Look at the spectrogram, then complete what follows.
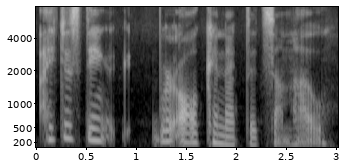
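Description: A woman's voice: mid-range voice, lively intonation, unhurried, warm tone, dry recording. A woman from the Netherlands with a Dutch accent, Dutch as her first language, speaking frankly as an interview guest in casual chat.

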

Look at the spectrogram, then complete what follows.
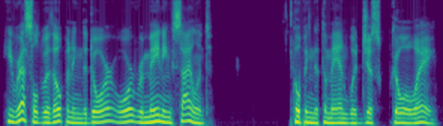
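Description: A man's voice: mid-range voice, fairly even intonation, moderate pace, a little mellow, dry recording, studio quality. A man reading his own fiction audiobook as a scripted narration.

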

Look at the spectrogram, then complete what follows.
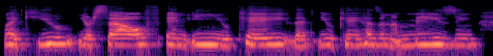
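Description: A woman from Brazil with a Brazilian Portuguese accent, a psychologist answering interview questions in a measured, thoughtful way, sometimes searching for words. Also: medium pitch, little pitch movement, low-quality recording. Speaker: psychologist guest.

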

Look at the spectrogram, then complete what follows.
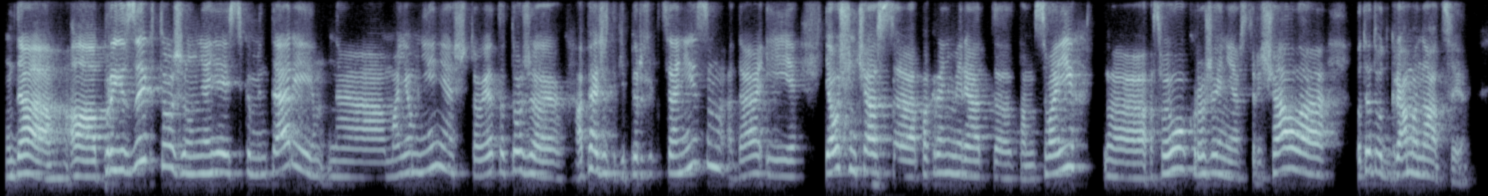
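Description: A woman whose first language is Russian talks in a loose, casual conversation, her voice sitting a little on the high side. She rambles with fillers and quick restarts. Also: animated. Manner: chatty, frequent fillers and restarts.

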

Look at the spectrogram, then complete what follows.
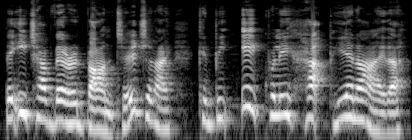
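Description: A woman voicing an amiable, courteous young gentleman in a period novel, earnest and emphatic. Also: on the high side, lively intonation, normal speed. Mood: agreeable.

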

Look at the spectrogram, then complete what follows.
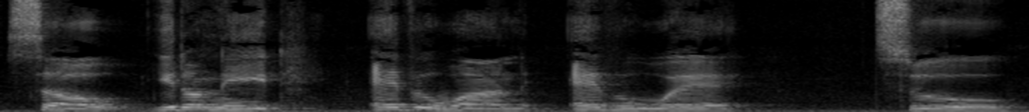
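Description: Nigerian man, bright, explaining plainly. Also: on the high side, takes it slowly. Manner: friendly, explains step by step with self-corrections. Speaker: engineer giving a career talk. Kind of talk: informal explanatory talk to students.

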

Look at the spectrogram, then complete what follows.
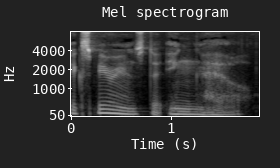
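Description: A man guiding a bedtime meditation as a podcast host, speaking softly and soothingly in an unhurried, hushed, breathy way. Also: sits low, lively intonation. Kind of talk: guided meditation, gentle bedtime reading.

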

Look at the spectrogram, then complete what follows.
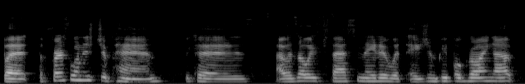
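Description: A fairly high-voiced man talking fast and loose with friends, jokey and animated, with "like" dropping in everywhere. He bounces from point to point with a teasing grin in his voice. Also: clean tone. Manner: animated, joking, uses "like" often. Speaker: group chat member. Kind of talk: casual group chat.

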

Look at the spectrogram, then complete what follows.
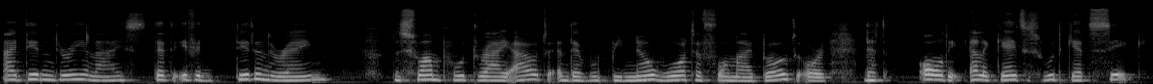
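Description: A young boy stranded in a boat, his voice lifted high and pushed loud as he pleads and demands, as a storyteller puts him on. The tone stays soft and airy underneath. It's a storybook reading. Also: slow, slightly rough. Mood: pleading.

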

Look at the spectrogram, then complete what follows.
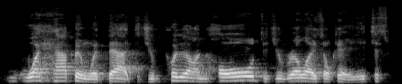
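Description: A man's voice: on the high side, moderate pace, darkish tone. A man chatting casually as an interviewer, asking his guest questions. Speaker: interviewer, host.

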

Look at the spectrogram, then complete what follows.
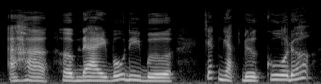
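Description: A woman's voice: lowish voice, measured pace, darkish tone, dry recording, natural voice. A woman playing a caring but firm mother who instructs and admonishes her children in a cartoon folk tale. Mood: brisk, instructing. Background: background music.

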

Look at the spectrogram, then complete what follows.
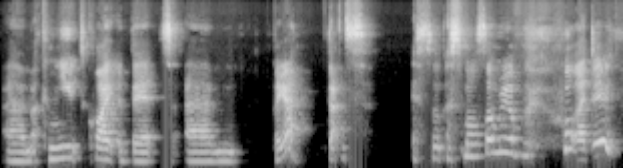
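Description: A middle-aged woman from the Netherlands, Dutch by first language, answering interview questions in a friendly, halting way with many fillers. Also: medium pitch, very animated. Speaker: podcast guest.

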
